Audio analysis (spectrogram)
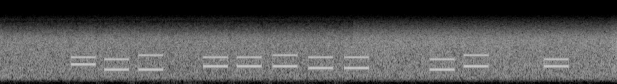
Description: DTMF, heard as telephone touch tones, dialled by hand, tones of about 250 ms, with radio hiss and a squelch burst at the end. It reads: 013 88955 19 7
